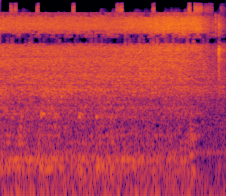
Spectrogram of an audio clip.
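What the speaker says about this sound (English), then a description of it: "And I add some water to this measuring cup" Tap water pours steadily into a measuring cup of uncooked white rice, with a loud, close, continuous splashing rush throughout.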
